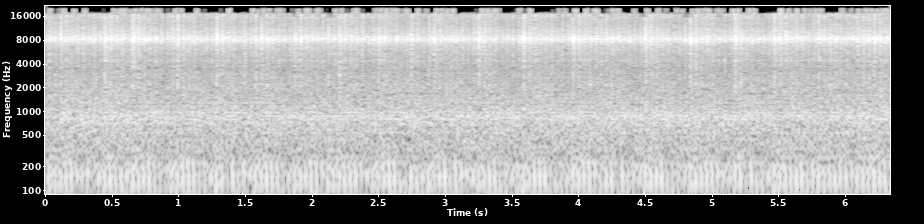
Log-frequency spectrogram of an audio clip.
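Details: Rebuilt Briggs & Stratton 17.5HP engine (replaced two broken balancer counterweight links) repowering a Yard Machines lawn tractor, first start on choke, no belt pulley: uneven, lumpy running at three to four pulses a second with irregular popping; owner suspects carburetor.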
